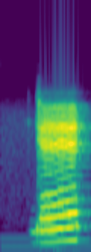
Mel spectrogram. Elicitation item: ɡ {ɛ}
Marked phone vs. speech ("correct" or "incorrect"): incorrect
